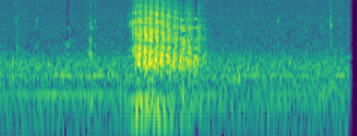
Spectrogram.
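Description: A horse snorting once: a short, noisy blow through the nostrils about a second in, lasting about half a second.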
